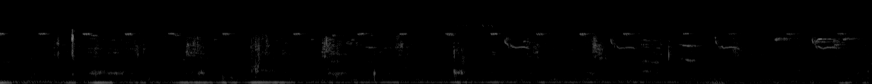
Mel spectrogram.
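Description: Faint outdoor birdsong: scattered short chirping calls, over a high note that repeats evenly about three times a second. A low rumble sits underneath for much of the time.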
